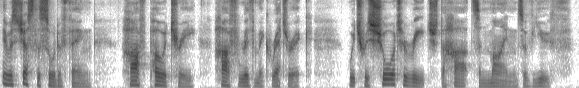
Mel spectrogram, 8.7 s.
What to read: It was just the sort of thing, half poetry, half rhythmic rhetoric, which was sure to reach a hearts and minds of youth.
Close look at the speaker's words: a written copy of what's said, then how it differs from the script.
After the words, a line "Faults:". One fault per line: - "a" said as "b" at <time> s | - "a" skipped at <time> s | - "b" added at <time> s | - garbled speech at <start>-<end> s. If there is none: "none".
It was just the sort of thing, half poetry, half rhythmic rhetoric, which was sure to reach the hearts and minds of youth.
Faults:
- "a" said as "the" at 6.6 s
